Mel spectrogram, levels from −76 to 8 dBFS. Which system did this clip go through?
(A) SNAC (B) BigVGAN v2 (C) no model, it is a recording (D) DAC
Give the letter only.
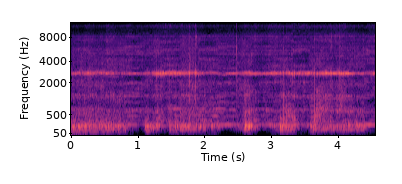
A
